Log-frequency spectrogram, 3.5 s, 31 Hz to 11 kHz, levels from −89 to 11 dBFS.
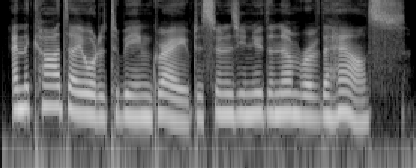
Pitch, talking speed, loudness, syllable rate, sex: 205 Hz, 310 wpm, -17 LUFS, 7.5 syllables/s, female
